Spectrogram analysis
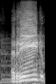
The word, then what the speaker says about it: read: मगर रीड versus रीड, एक रीड है प्रेजेंट टेंस का, दूसरा रीड पास्ट टेंस का, जो कि पास्ट टेंस में हम उसे रीड नहीं पढ़ेंगे, रेड पढ़ेंगे, ठीक है जी।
